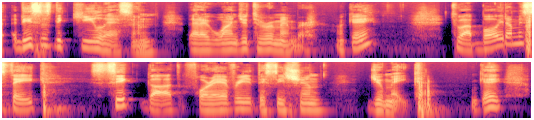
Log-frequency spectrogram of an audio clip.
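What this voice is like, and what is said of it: Thick Spanish accent. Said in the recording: “my thick accent ... I'm not a good rapper in Spanish”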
